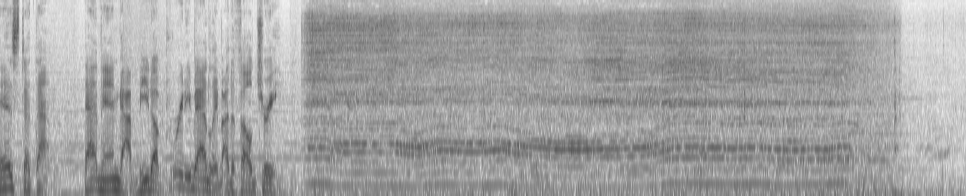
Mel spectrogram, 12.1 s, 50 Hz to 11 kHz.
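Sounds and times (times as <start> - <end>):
chainsaw at high revs: 3.7 - 11.4.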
